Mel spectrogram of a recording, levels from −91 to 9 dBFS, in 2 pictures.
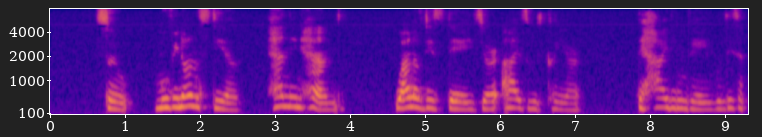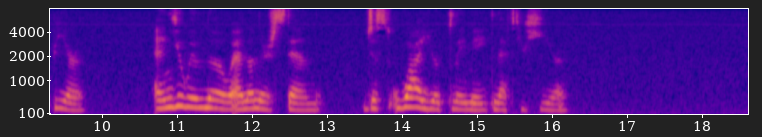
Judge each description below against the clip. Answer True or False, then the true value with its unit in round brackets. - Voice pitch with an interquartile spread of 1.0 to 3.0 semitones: False (3.8 semitones)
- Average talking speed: False (105 wpm)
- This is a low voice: False (220 Hz)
